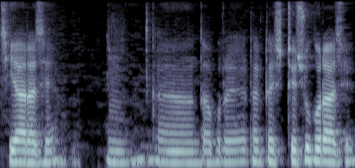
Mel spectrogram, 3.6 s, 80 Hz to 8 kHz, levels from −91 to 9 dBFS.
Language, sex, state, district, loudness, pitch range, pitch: Bengali, male, West Bengal, Paschim Medinipur, -20 LUFS, 150-160 Hz, 155 Hz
